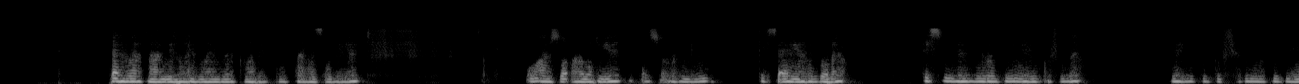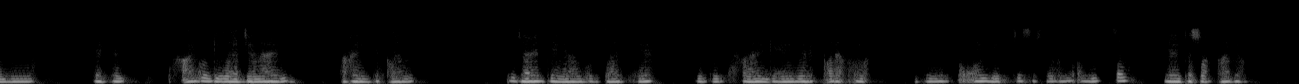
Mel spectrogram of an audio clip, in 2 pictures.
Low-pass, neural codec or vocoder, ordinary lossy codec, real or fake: 5.4 kHz; codec, 16 kHz, 0.5 kbps, FreqCodec, smaller model; none; fake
